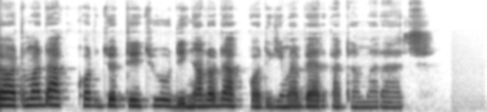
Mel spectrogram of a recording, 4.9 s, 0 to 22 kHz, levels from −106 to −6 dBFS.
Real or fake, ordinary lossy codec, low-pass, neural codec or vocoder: fake; none; none; vocoder, 44.1 kHz, 128 mel bands every 256 samples, BigVGAN v2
